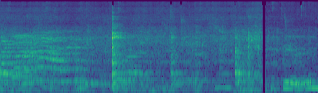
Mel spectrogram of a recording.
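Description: Shallots, curry leaves and asafoetida frying in a pan for a peanut kadaiyal, a close, steady sizzle broken by a few sharp stirring scrapes and spatula knocks, with no talking.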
